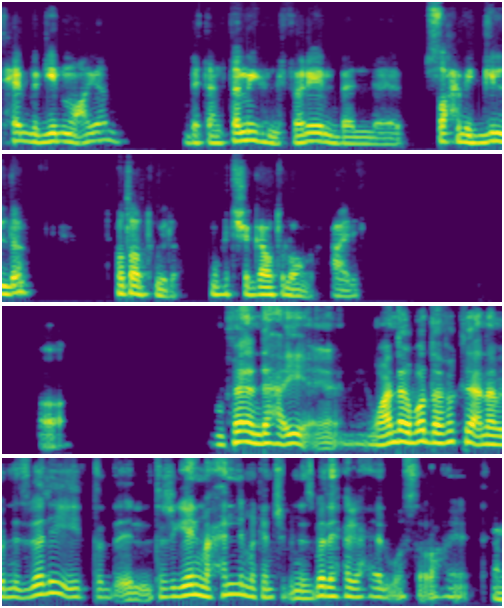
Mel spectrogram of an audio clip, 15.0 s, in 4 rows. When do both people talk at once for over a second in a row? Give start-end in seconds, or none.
none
